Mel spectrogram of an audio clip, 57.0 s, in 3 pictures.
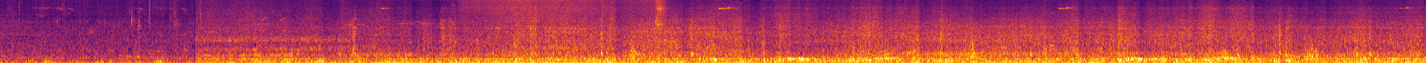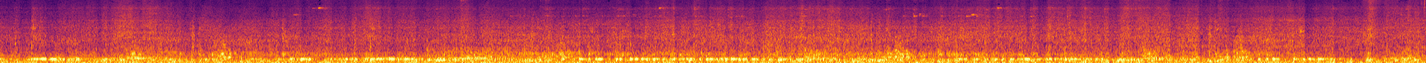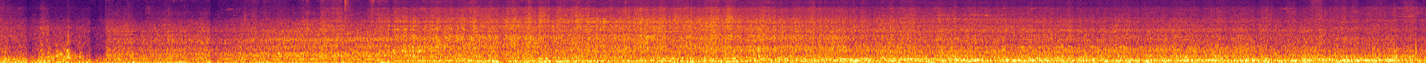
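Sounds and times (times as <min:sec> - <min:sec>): train wheels rumbling on track: 0:00.0 - 0:57.0
wheels clacking over rail joints: 0:06.8 - 0:39.4.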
